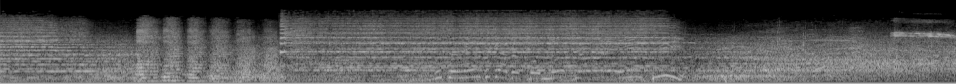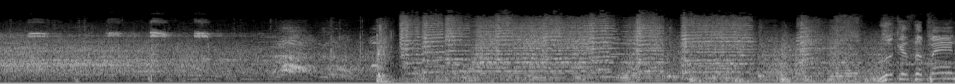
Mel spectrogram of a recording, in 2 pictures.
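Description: A large college marching band playing in a domed stadium: the brass holds long chords, eases into a looser, quieter stretch, and about two-thirds of the way through breaks into a fast, punchy rhythmic passage.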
